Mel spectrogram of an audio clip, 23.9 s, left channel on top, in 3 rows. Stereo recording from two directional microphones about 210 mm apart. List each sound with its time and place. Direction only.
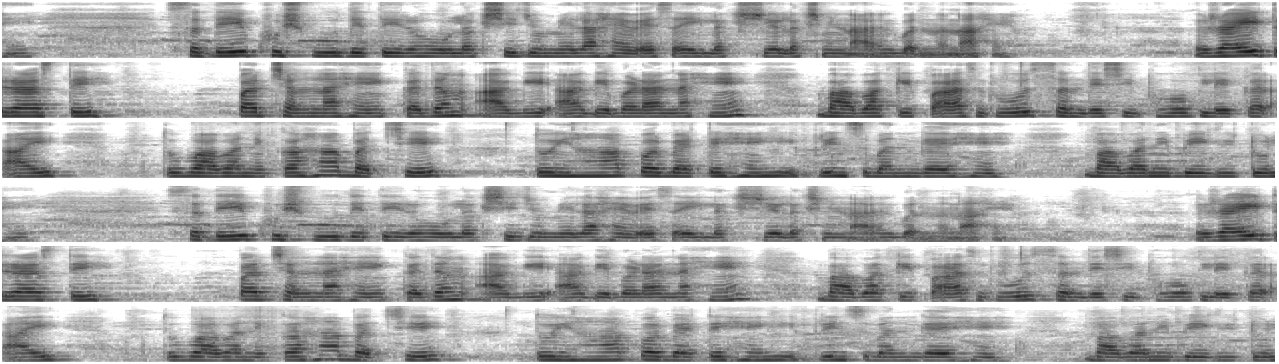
1.1 s speech: 50° left (ahead or behind)
7.4 s speech: 50° left (ahead or behind)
